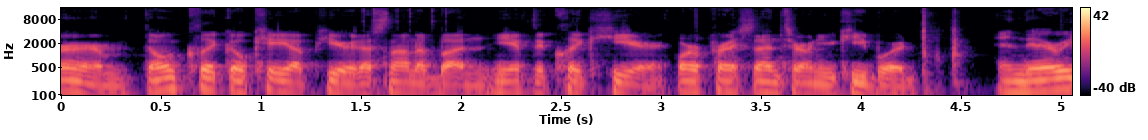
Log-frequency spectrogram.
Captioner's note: presses Enter on keyboard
